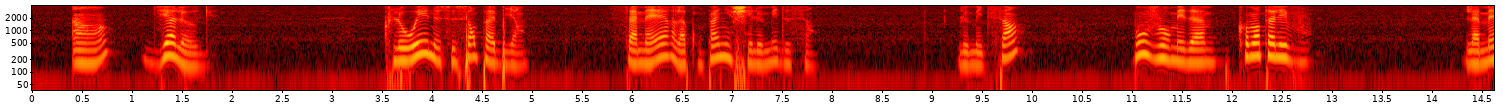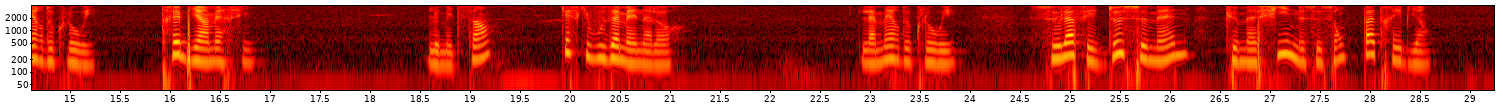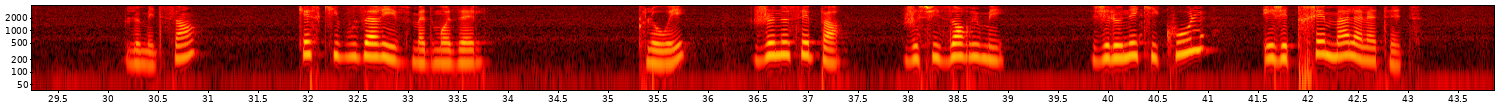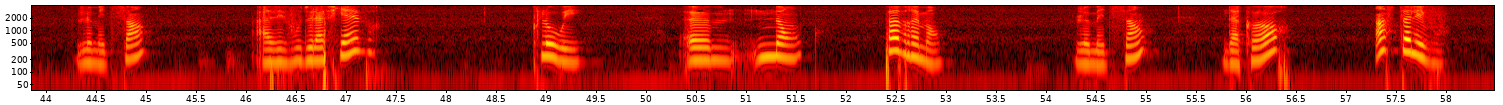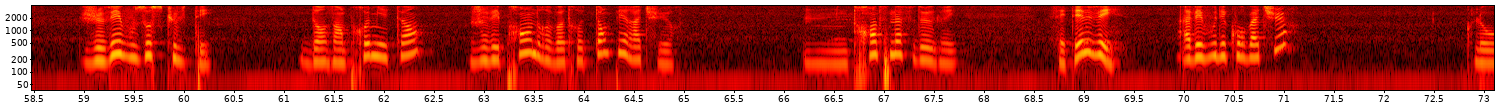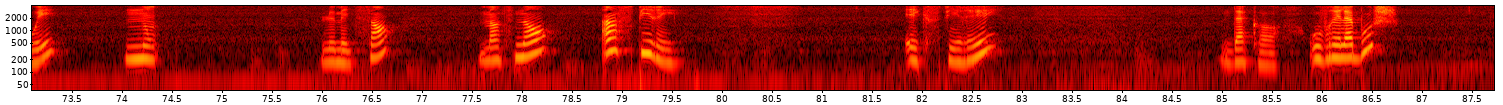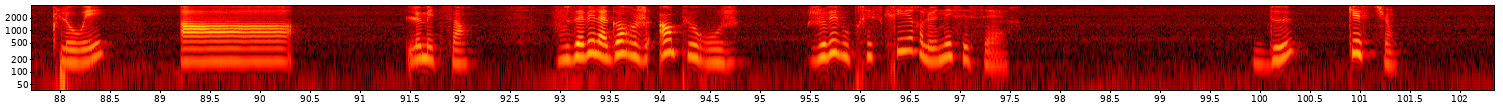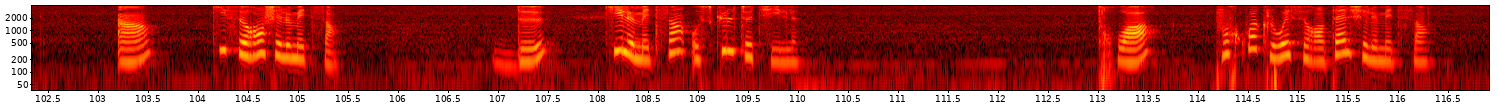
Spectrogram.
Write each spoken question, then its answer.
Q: Qui se rend chez le médecin?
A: Chloé et sa mère.

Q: Qui le médecin ausculte-t-il?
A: Chloé.

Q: Pourquoi Chloé se rend-elle chez le médecin?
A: Car elle ne se sent pas bien.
